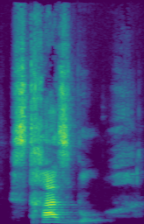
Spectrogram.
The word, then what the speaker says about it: Strasbourg: prononce ça correctement bref cette ville s'appelle Strasbourg Strasbourg trace bourg ensuite pour l'avant-dernière ville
